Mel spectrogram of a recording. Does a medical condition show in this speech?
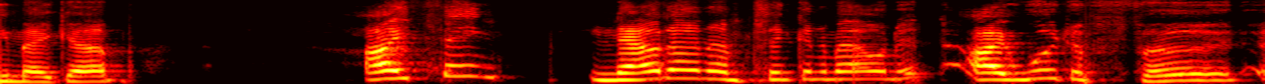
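Yes: cerebral palsy.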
